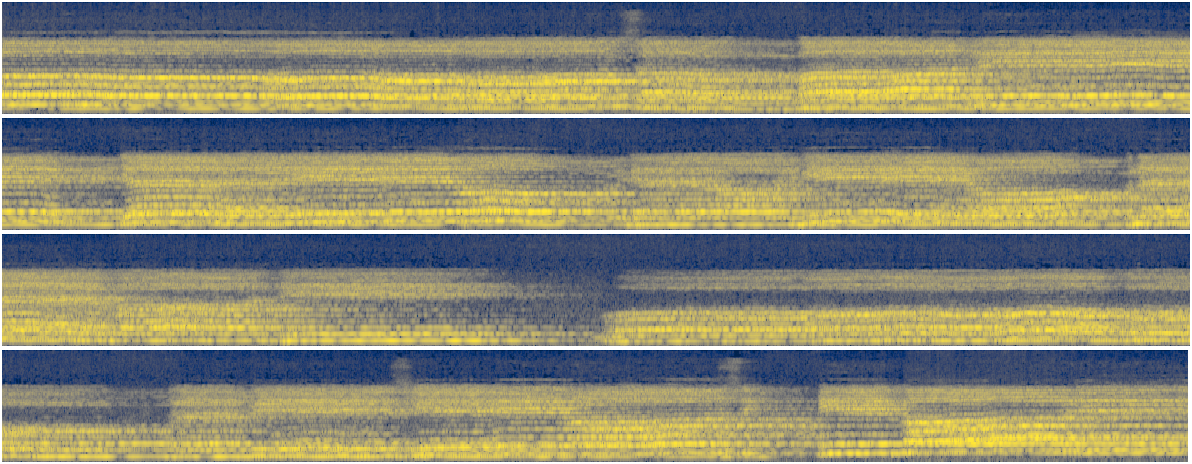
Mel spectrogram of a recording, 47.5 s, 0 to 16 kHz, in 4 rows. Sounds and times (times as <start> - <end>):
Mantra: 0.0 - 47.5.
